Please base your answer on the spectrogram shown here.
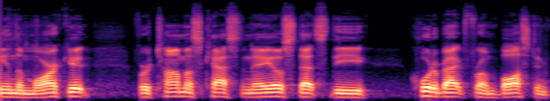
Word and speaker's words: Castellanos: I just know I said the name wrong. Castellanos.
